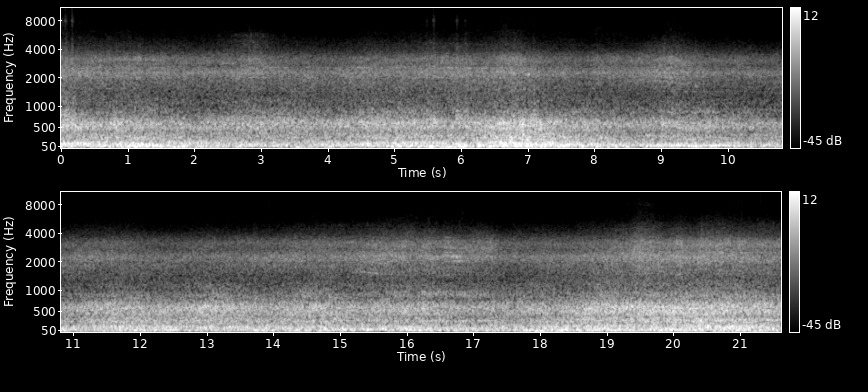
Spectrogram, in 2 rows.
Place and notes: Tamsui, New Taipei City - Guandu Bridge
Guandu Bridge, Contact microphone fixed on the road surface of the bridge, Zoom H4n+Contact Mic.
New Taipei City, Taiwan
